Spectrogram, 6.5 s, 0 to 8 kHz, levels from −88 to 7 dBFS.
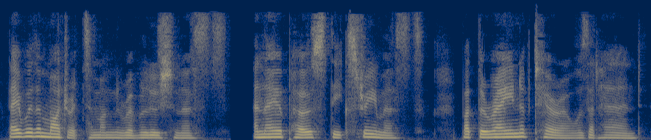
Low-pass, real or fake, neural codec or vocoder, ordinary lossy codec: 7.2 kHz; fake; codec, 16 kHz, 2 kbps, FunCodec, trained on LibriTTS, 25 frames a second; AAC, 32 kbps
